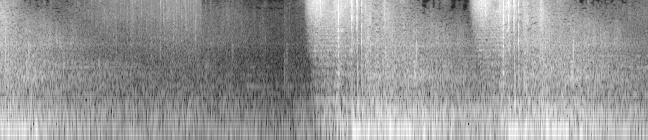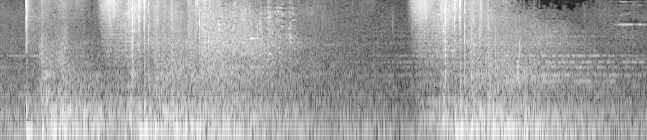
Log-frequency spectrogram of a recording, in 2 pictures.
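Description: Repeated fire-blast spell explosions from the Confringo spell in Hogwarts Legacy, a run of heavy booming bursts arriving in several rolling waves with sharp cracks between them, loud and close, with no talking.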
